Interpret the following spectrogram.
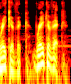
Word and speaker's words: Reykjavik: I actually know how to pronounce this name from Eurovision. Okay, yeah, give it to me. Reykjavik. Yeah. Reykjavik, And spelled R-E-Y. I'm sure it's still not perfect, but that's... Yeah, R-E-Y-K-J-A-V-I-K, Reykjavik.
